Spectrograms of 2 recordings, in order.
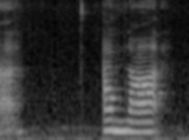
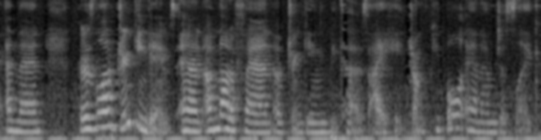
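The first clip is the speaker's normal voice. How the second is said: ordinary talk, nothing marked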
